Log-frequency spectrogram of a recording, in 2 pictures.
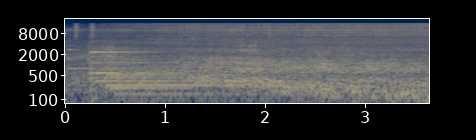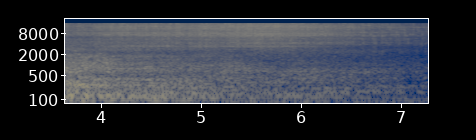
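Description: End of the soundtrack: a held chord in the first second or two dissolves into a rushing, airy wash of noise that swells and then fades out slowly.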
